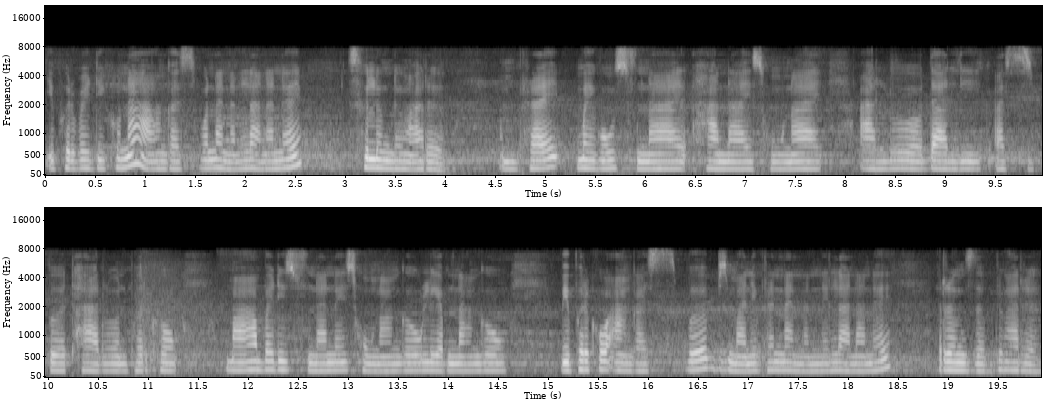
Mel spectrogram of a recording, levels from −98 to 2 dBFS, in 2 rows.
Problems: none marked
